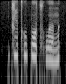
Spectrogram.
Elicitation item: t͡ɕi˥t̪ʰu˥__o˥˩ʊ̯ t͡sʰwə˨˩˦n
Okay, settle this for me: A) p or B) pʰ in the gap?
A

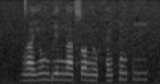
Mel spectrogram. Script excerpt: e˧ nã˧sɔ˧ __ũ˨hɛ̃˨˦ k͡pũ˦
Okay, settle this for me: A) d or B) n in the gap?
B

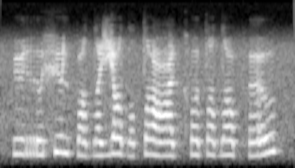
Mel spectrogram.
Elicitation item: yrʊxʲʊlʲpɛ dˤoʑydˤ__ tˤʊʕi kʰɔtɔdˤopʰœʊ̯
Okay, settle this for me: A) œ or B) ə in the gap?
B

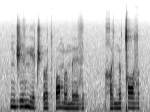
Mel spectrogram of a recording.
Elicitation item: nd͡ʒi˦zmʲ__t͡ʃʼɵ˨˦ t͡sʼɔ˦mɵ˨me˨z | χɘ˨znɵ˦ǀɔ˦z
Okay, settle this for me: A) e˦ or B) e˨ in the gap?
B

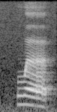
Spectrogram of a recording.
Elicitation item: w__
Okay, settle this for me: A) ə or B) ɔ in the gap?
A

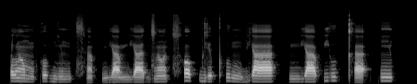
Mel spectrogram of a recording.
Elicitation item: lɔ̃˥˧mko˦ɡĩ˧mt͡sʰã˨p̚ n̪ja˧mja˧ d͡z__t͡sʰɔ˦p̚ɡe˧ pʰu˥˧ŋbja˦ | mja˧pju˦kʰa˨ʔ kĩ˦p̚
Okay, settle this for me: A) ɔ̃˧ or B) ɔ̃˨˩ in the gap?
A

